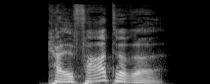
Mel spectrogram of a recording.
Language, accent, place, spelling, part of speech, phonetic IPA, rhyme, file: German, Germany, Berlin, kalfatere, verb, [ˌkalˈfaːtəʁə], -aːtəʁə, De-kalfatere.ogg
- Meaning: inflection of kalfatern: 1. first-person singular present 2. first/third-person singular subjunctive I 3. singular imperative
